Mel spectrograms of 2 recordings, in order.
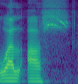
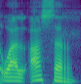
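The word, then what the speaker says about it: والعصر: huruf mati duluan nih jadi ada dua huruf mati satu huruf mati yang nyata kedua huruf mati dalam bunyi tuh orang banyaknya bacanya Yang pertama doang seperti Wal as padahal Wal asr gitu fil ardhi banyak orang yang baca fil fil ARD Barakallah Kang Ari Ayo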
